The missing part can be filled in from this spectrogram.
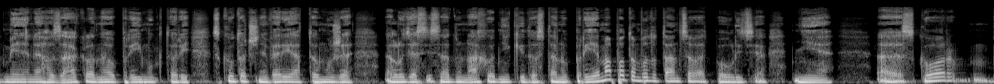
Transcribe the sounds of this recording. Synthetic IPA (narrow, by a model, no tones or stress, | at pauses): d̪mɪɛɲɛnɛːɦɔzaːklad̪nɛːɦɔpɾiːmukt̪ɔɾiːskut̪̬ɔt͡ʃɲɛʋɛɾɪat̪ɔmuʒɛluɟɪasisad̪nuːnaxɔd̪ɲiːkid̪ɔst̪anuːpɾiɛmapɔt̪ɔmbud̪uːt̪ant͡sɔʋac̚pɔulit͡sɪa̰ɣɲɪɛ | skʊɔɾ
